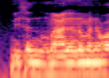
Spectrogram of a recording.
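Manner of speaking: ordinary delivery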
